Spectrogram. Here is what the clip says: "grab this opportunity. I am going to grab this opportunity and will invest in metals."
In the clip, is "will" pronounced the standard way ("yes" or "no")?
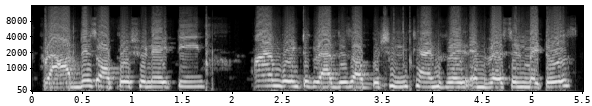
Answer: no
